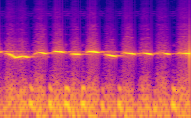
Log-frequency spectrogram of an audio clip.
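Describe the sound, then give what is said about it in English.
A person whistles a steady, clear melody, one of the Looney Tunes theme tunes, holding a fairly even pitch over a soft, murmuring low background, with no talking. “Is he whistling like the?”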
